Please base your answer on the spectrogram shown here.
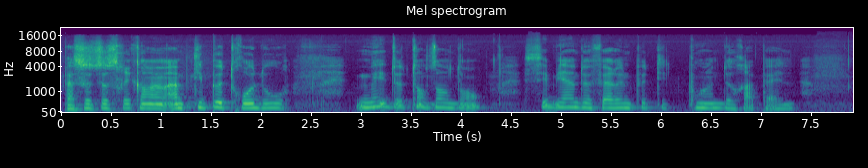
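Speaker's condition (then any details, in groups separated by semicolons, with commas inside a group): ALS (Charcot's disease); breathing difficulties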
